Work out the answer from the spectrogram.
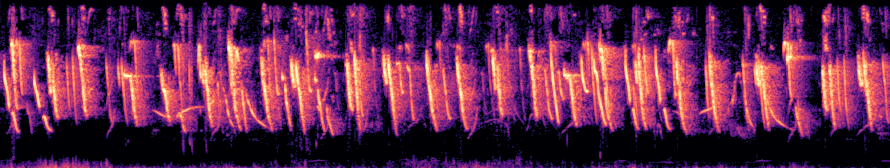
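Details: Saffron finches noisy at a feeder, a crowd of birds giving quick, high, scratchy chirps in an unbroken overlapping stream over a soft low hum.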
